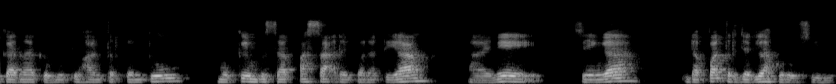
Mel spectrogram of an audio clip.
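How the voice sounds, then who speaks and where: A man from East Aceh gives a measured recorded lecture on anti-corruption, pausing often with filler sounds. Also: on the low side, darkish tone, muffled recording. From East Aceh, Indonesia. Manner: measured, with frequent hesitation fillers.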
